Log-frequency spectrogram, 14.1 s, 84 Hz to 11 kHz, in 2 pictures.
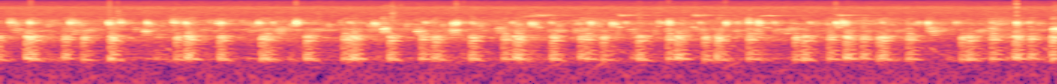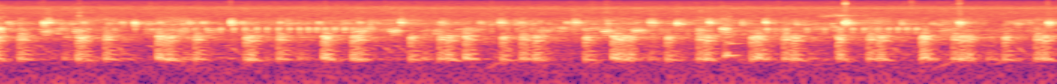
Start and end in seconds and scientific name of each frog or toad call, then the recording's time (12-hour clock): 0.0	13.4	Boana bischoffi
0.0	14.0	Boana faber
0.0	14.0	Sphaenorhynchus surdus
3.2	6.2	Dendropsophus minutus
12.4	13.0	Dendropsophus minutus
9:15pm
